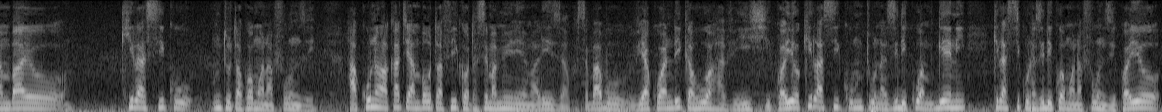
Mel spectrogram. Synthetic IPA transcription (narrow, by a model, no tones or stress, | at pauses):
mbajɔ | kʰilasiku | m̩tutakuwamwanafunzi | hakunawakatiambaɔutafikautasɛmamiminimɛmalizakwasaɓaɓuvjakuandikahuwaɦaviiʃikwahijɔkilasikum̩tuːnaziɗikuwam̩ɠɛni | kilasikunaziɗikuwamwanafunzikwahijɔ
